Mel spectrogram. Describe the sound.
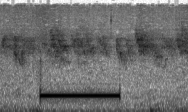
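A mobile phone call being placed gives a single steady electronic tone that lasts about a second and then stops. Faint bird chirps continue throughout.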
